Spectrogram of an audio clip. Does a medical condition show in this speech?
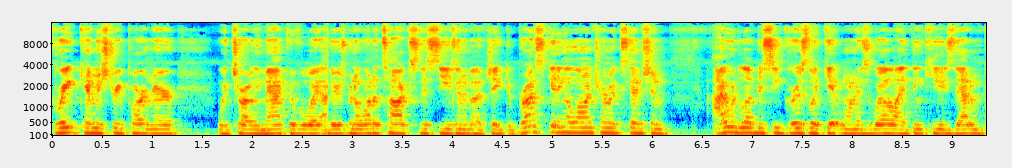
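No.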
